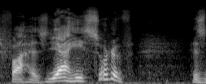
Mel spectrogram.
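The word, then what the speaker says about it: Fages: They pronounce it in Spanish, Fajes.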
